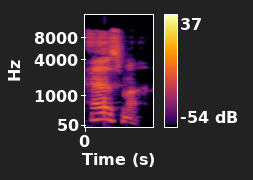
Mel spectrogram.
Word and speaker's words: asthma: This person talks about asthma, and don't get confused by the TH in the word asthma. We don't say the TH at all.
